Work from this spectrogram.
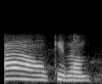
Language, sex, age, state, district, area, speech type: Tamil, female, 18-30, Tamil Nadu, Chennai, urban, conversation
